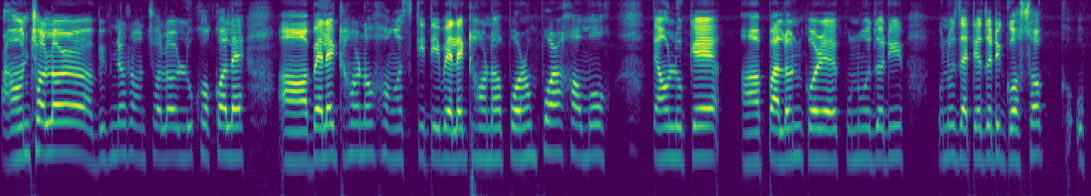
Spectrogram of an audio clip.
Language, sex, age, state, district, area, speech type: Assamese, female, 18-30, Assam, Charaideo, rural, spontaneous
